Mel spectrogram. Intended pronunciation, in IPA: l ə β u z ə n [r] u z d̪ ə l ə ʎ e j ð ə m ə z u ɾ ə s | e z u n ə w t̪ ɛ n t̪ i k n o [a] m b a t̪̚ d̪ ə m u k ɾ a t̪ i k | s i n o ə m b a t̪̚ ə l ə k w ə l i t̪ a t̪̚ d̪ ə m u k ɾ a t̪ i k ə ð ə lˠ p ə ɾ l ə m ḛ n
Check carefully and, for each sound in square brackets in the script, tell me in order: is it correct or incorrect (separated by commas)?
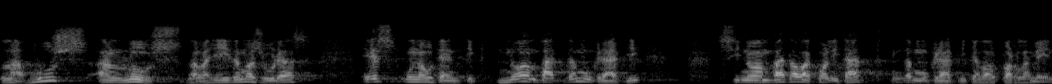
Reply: incorrect, incorrect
